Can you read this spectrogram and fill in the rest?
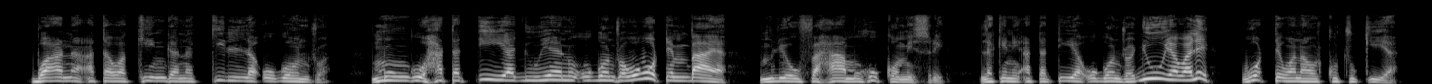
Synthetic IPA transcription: ɓwanaʔa̰tawakiŋɡanakilaʔuɠɔɲd͡ʒwa̰ | muŋɡuhatatiaʄuːjɛnuuɠɔɲd͡ʒwawɔwɔtɛm̩ɓaja | m̩liɔufahamuɦukɔmisɾḭ | lakiniʔatatiaʔuɠɔɲd͡ʒwaʄuːjawalɛ | wɔtɛwanaɔkut͡ʃukia̰

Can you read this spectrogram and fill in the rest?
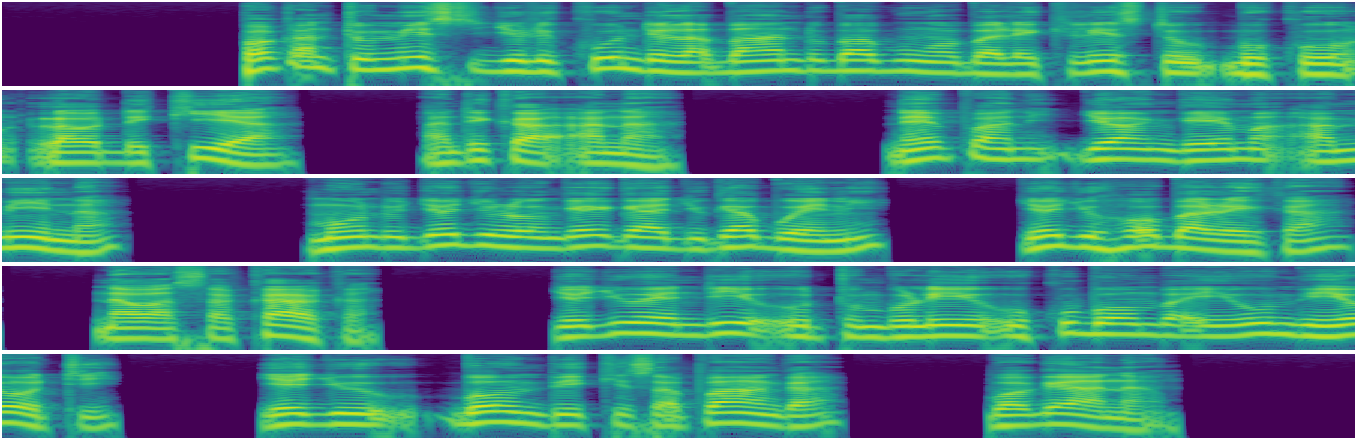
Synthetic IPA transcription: kwakan̩tumisiɟulikundilabandubabumɔbalɛkilisi̥tubukulaudikia | a̰ndikaa̰na̰ | nɛpaniɟɔaŋɡɛma̰ʔamina | munduɟɔɟulɔŋɡɛɡaɟuɡabwɛni | ɟɔɟuɦɔbalɛka | nawasakaka̰ | ɟɔɟuwɛndiutumbuliʔukubɔmbaiumbijɔti | jɛɟubɔmbikisa̰paŋɡa | bwaɡana̰

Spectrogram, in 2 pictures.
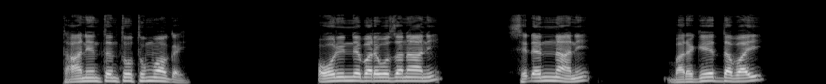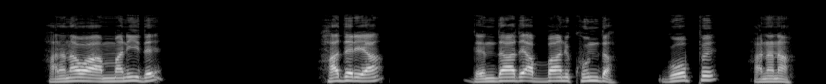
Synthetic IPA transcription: t̪a̰ːnɪhɪnt̪ːɛnt̪ːot̪ʊmʊwaːɡɐ̰j | ʔo̞ːnɪnːɛbɐɾɛwɔzɐnaːnɪ | sɪɗɛnːaːn | bɐɾɛɡe̞ːd̪ːɐβɐj | hɐ̰nɐnɐwaːmːɐniːd̪ɛ | hɐd̪ɛɾɪja | d̪ɛnd̪aːd̪ɛɐbːaːnkʊnd̪ɐ | ɡo̞ːpːɛ | hɐ̰nɐnɐ

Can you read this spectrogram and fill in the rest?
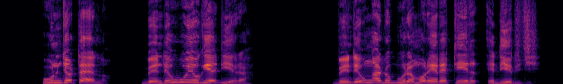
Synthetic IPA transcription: und͡ʒɔtɛlɔ̰ | bendeuwojoɡɪadjeɾa | bendeuŋadobuɾamɔɾɛɾɛtɪɾedjeɾd͡ʒḭ

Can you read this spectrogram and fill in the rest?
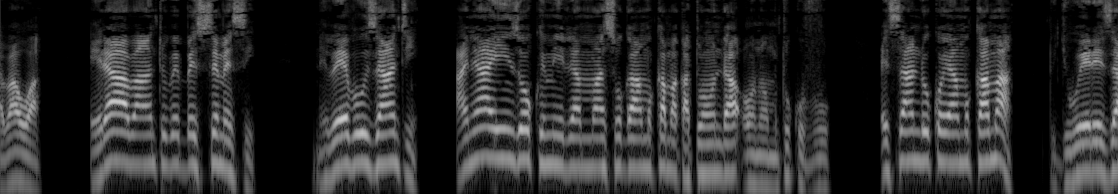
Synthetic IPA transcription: βawa̰ | e̞ɾaːβaːntuβe̞bese̞me̞si | neβe̞ːβuːzaːnti | aniaːjiːnzo̞ːkuimiɾiɾamumaːso̞ɡamukamakato̞ːndaʔono̞ːmutukuvu | e̞saːnduko̞jamukama | tuɟiwe̞ːɾe̞za

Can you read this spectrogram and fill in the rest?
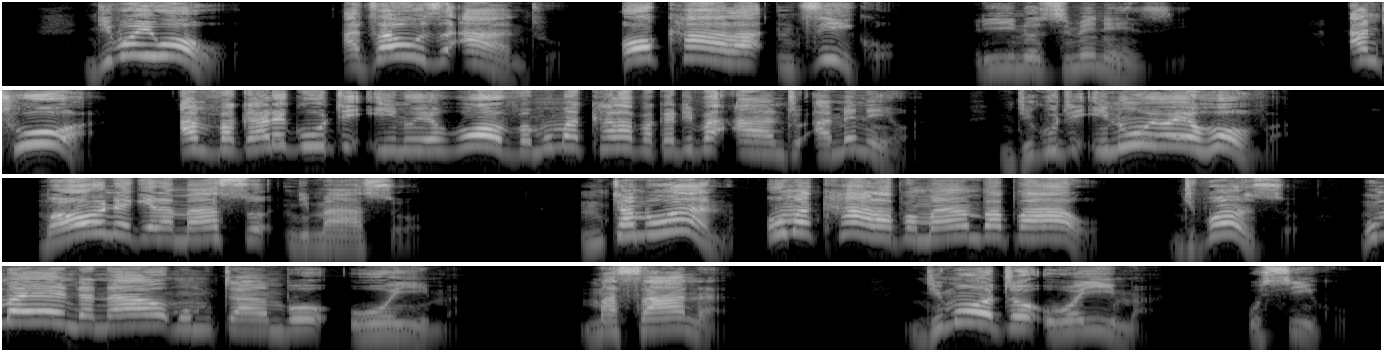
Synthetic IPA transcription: ndipɔiwɔwɔ | ad͡zauzaʔantʰu̥ | ɔkʰalanzikɔ | linɔzimɛnɛ̰ːzi | antʰuwa̰ː | ɱvak̬alɛk̬utiʔinujɛɦɔvamumakʰalap̬akat̬ipaʔantʰuʔamɛnɛ̰ːwa̰ | ndik̬ut̬iʔinujɔjɛɦɔva̰ | mwawːnɛk̬ɛɾamasɔndimaːsɔ̰ | m̩tambɔwanuumakʰalap̬amwaambapaːwɔ̰ | ndipɔnsɔ̥ | mumajɛndanawɔmum̩tambɔwɔiːma | masaːna̰ | ndimɔtɔʔwɔima̰ | usiːku

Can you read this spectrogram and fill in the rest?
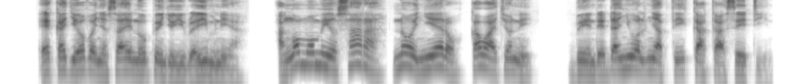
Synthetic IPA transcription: ɛkad͡ʒɛhɔvaɲasajenopeɲd͡ʒojubɾaimnɪa̰ | aŋɔmɔmɪjɔsaɾanɔɲɛɾɔkawat͡ʃɔnɪ | bendedaɲwɔlɲat̪ɪkakasetḭn

